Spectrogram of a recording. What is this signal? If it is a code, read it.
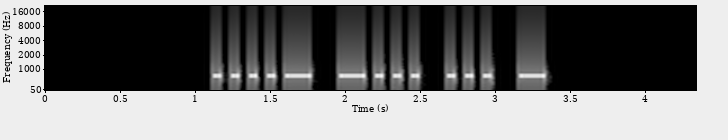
Morse code, heard as a keyed tone, about 20 wpm, 700 Hz. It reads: 4BST
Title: Four Challenging Letter-Number Combinations 20wpm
